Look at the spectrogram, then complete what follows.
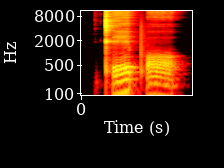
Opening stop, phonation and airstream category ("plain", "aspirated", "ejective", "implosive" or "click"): ejective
